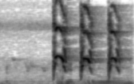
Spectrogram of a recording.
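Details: A pair of caged parrots kept by villagers in a small village, making noise: three loud, harsh, grating squawks in quick succession, each about a third of a second apart, over a quiet background.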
